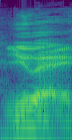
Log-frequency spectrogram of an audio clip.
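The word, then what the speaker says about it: Yueh: Yua, Dr. Yue. Yue, thank you, correct pronunciations.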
